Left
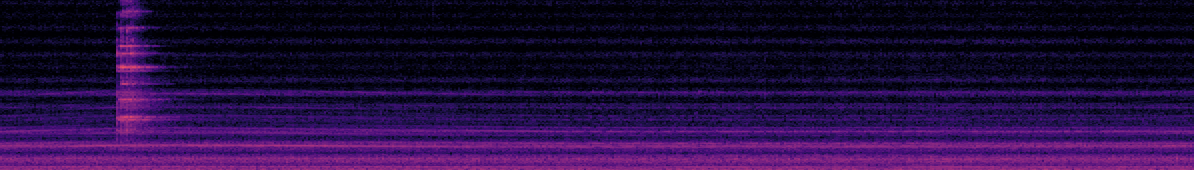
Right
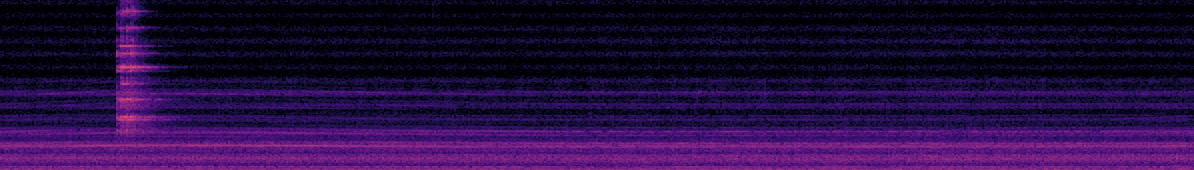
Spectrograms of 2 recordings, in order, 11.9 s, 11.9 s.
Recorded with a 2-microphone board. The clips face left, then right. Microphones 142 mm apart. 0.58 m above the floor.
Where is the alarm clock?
No alarm clock in this recording.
